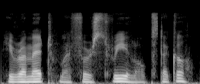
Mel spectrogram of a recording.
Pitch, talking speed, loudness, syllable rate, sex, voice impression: 115 Hz, 210 wpm, -16 LUFS, 5.1 syllables/s, male, masculine, middle-aged, slightly thick, slightly muffled, slightly fluent, sincere, slightly calm, friendly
